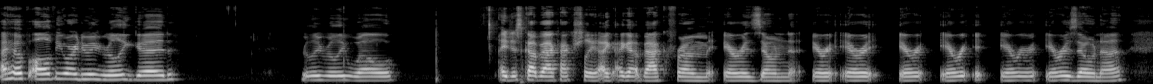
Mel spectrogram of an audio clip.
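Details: Female speaker who stutters, answering live questions, with a part-word repetition; stuttering.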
